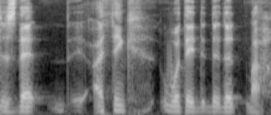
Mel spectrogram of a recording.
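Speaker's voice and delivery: stuttering, stammering speech. Making a point about patriotism and getting tangled in words: stuttering. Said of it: "I'm s-, stuttering here".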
